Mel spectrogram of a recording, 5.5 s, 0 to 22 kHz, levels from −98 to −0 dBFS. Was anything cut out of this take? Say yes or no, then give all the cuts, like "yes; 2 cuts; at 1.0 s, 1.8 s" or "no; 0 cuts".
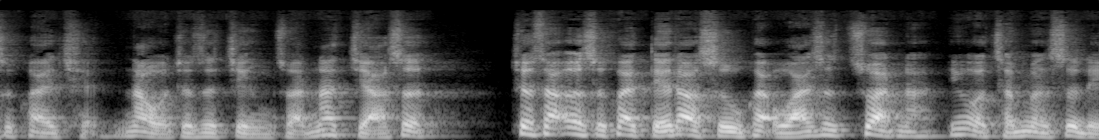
no; 0 cuts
